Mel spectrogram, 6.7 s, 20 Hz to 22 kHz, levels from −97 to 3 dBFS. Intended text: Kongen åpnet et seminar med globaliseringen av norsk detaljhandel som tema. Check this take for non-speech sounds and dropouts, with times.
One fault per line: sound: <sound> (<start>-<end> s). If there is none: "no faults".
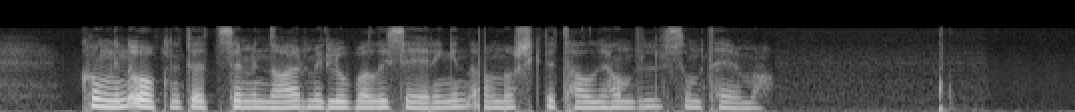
sound: dropout (3.0-3.0 s)
sound: laugh (5.9-6.1 s)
